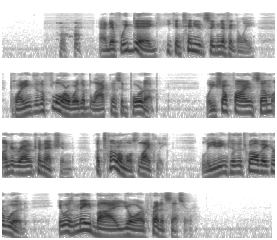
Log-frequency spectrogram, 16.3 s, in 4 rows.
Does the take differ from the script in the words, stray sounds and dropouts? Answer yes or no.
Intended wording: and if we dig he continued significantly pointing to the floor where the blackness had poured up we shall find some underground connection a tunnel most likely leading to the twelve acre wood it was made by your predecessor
yes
